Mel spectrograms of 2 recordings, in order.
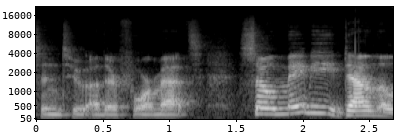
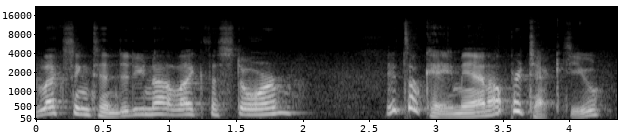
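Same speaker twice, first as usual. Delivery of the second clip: pet voice; 8 semitones higher than usual. Real, not acted. Talking to the scared cat.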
